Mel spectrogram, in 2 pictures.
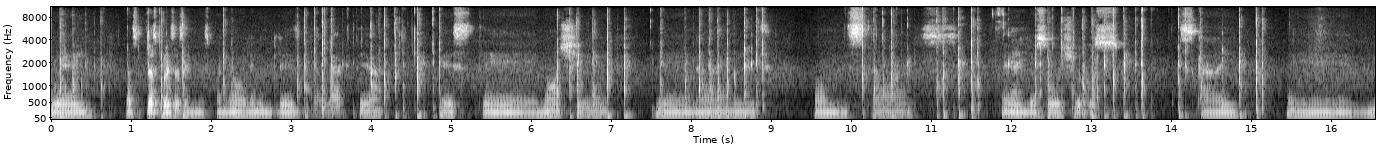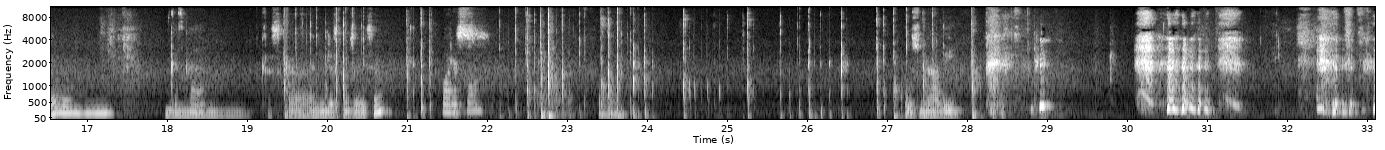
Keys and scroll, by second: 11.0 BackSpace, 23.3 BackSpace, 25.9 BackSpace.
